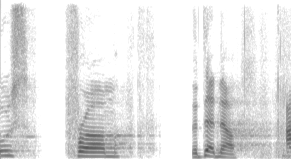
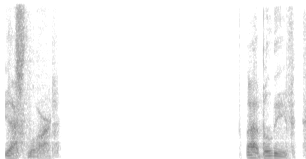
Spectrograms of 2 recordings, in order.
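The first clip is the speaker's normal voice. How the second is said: much lower and softer, nearly whispered; hushed whisper; 16 dB quieter than usual. Shown as a demonstration. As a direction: breathe it humbly. Repeats Martha's hushed reply.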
